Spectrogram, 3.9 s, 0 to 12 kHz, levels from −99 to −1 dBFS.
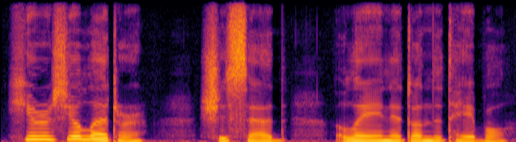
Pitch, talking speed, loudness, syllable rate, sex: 200 Hz, 170 wpm, -20 LUFS, 4.6 syllables/s, female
